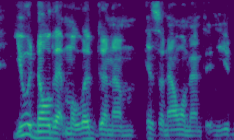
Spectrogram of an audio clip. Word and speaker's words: molybdenum: college would know that it's not malabednam and he does it shamelessly twice now maybe i don't know my son says well you know maybe he has trouble pronouncing words but you know i don't know it's just me but but if you've taken a chemistry course you know it's molybdenum it's not it's not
